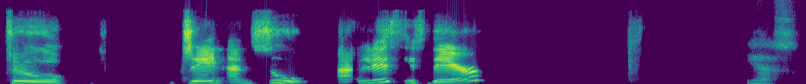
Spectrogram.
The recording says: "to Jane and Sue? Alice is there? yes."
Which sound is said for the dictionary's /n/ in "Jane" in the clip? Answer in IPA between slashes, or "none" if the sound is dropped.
/n/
